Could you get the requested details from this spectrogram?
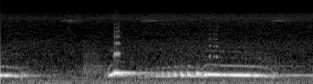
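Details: Singing puter pelung turtle dove, used as training material for kept doves: after a quiet start, one long low coo opens into a quick bubbling trill and settles on a steady held note, with faint low rumble behind.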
